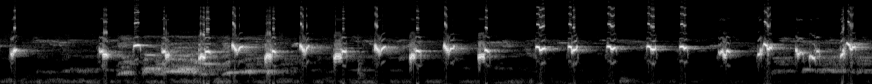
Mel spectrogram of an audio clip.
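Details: After a quiet opening second, a sooty-headed bulbul bursts into its rousing song aimed at other bulbuls, a brisk even run of whistled, slurred chirps about three per second, with a soft low murmur early on.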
